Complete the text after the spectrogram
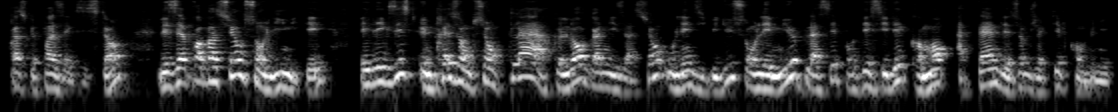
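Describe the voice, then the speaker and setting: A man on an online panel describing a funding example in a measured, deliberate way with occasional restarts. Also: mid-range voice, very animated. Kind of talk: explaining an example on a webinar panel.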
